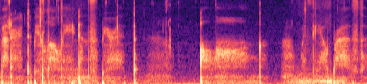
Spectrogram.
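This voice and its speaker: A woman whispers a reading in ASMR style, hands cupped close around the mic. Her voice is breathy and unvoiced. She goes extremely slowly, setting out each short phrase deliberately with long gaps between. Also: rough recording. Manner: slow, deliberate phrasing with long pauses, words sometimes repeated. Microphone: close microphone with hands cupped around it.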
